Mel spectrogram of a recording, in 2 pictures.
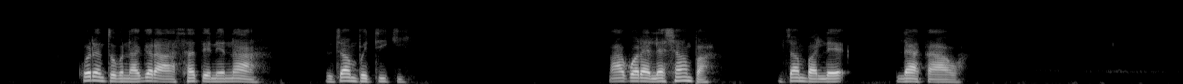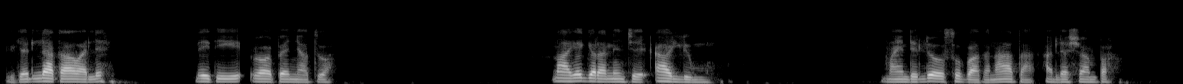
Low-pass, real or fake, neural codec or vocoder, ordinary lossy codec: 5.4 kHz; fake; codec, 16 kHz, 2 kbps, X-Codec, WavLM features, trained on Multilingual LibriSpeech; none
